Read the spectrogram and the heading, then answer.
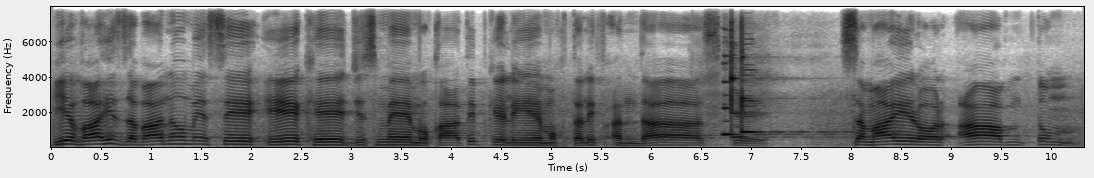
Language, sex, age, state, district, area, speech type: Urdu, male, 30-45, Uttar Pradesh, Rampur, urban, spontaneous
